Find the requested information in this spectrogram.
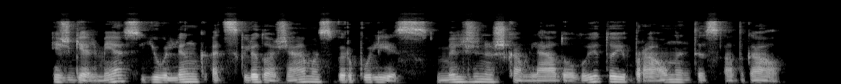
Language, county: Lithuanian, Telšiai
